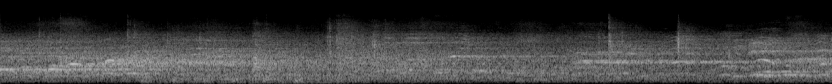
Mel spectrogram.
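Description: Hockey sticks clack against the ice and puck.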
